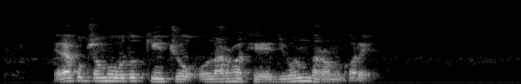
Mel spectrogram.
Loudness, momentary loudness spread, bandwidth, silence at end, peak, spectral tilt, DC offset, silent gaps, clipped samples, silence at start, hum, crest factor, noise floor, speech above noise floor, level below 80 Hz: -24 LUFS; 8 LU; 7 kHz; 1.5 s; -6 dBFS; -8.5 dB/octave; under 0.1%; none; under 0.1%; 0.55 s; none; 20 dB; -66 dBFS; 43 dB; -62 dBFS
